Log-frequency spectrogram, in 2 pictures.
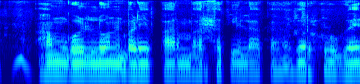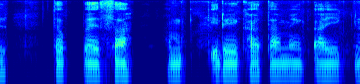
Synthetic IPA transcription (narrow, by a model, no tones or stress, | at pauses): ɦəmɡoːlɖloːnbəɽepaːɾmbʱəɾsəkilaːkaə̰ɡəɾhoɡəel | t̪əb | pːɛːsa | həm | ɾekʰaːt̪aːmẽaːe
